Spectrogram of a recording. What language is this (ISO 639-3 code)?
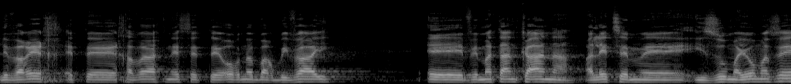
heb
